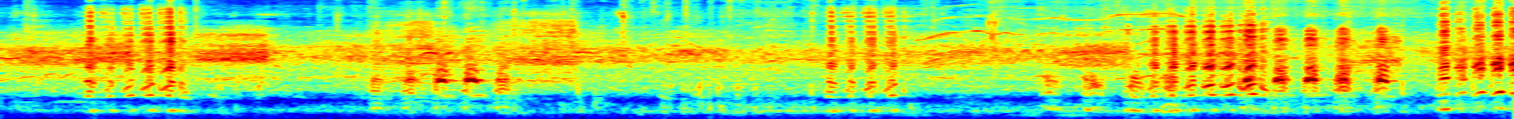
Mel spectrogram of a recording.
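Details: Happy farmyard geese give repeated series of buzzy, nasal honks, several birds overlapping, with bursts coming in quick runs of about two and a half per second.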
